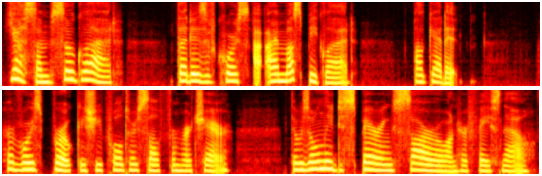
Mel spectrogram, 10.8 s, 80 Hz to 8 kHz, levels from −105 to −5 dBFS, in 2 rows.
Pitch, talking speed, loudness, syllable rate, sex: 220 Hz, 185 wpm, -18 LUFS, 5.4 syllables/s, female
